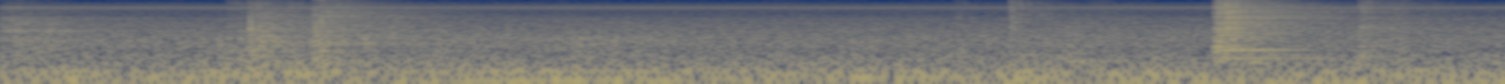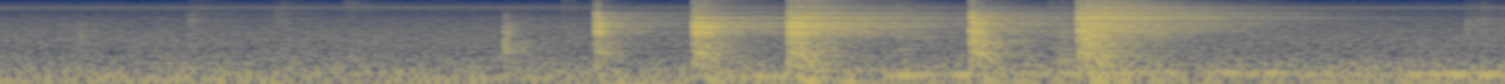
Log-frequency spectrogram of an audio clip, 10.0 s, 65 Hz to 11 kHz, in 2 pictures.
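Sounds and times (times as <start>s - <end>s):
hammer striking steel tube: 4.0s - 4.5s, 7.0s - 9.3s.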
